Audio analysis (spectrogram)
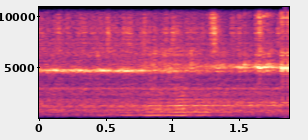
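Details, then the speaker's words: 7x10 variable-speed mini lathe turning a spigot: ringing, buzzing tone over the lathe's whir, chatter as the wide left side of the tool touched the face while not kept moving. "hear that noise that is chatter the wide portion of the tool is the left side began to touch the face usually when the tool is not being dragged across the surface and just sitting there it has a tendency to chatter"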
